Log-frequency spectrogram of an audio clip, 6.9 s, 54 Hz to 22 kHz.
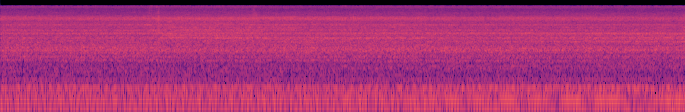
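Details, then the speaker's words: Mitsubishi Lancer, cold engine just started after fixing ISC servo socket wiring (pins 1 and 3 were swapped): steady low rumble, RPM rises then falls slowly with no stumbling or stalling, unlike before when it dropped and died; normal cold fast idle. "Tuh RPM naik bos. Naik turun pelan-pelan, turun pelan-pelan ya. Kalau kemarin nggak mau bos, ya langsung drop itu, habis itu mati."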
